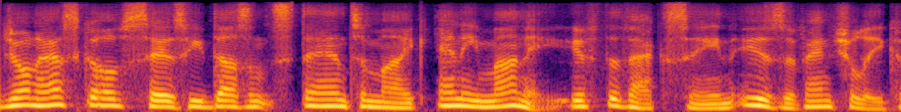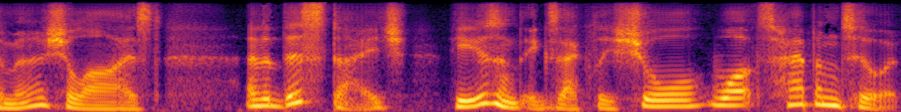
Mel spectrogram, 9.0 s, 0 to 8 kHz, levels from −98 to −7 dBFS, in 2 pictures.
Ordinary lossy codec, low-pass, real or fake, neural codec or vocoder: AAC, 48 kbps; 7.2 kHz; fake; codec, 16 kHz, about 1 kbps, DyCAST, with the encoder's durations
